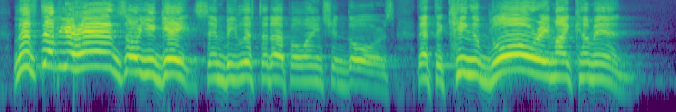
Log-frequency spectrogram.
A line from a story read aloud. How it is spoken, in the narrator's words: He shouts out again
